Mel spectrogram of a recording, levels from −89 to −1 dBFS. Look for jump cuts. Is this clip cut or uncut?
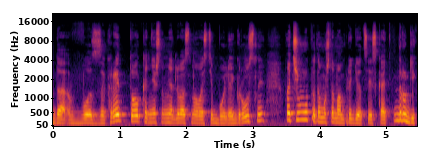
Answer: uncut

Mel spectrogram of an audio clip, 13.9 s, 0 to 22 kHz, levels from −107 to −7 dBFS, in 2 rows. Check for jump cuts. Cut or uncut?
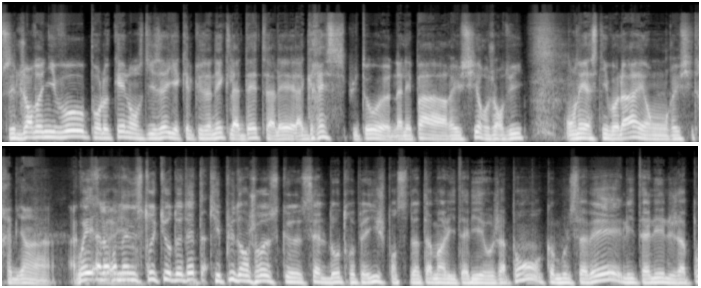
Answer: cut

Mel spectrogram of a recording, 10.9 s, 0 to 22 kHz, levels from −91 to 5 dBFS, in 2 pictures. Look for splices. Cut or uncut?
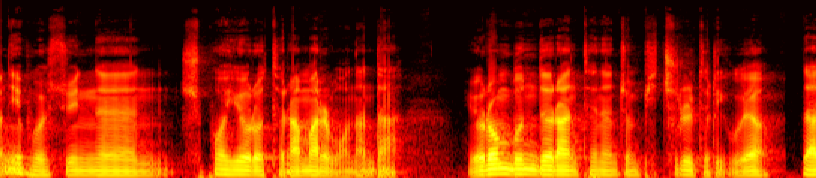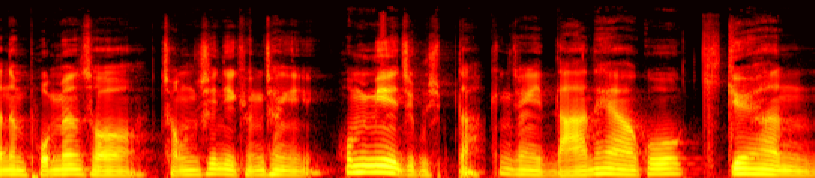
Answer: uncut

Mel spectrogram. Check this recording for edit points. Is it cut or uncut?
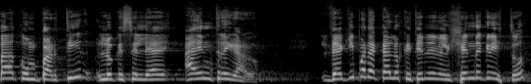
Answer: cut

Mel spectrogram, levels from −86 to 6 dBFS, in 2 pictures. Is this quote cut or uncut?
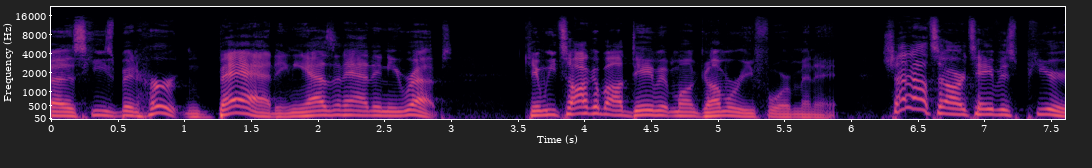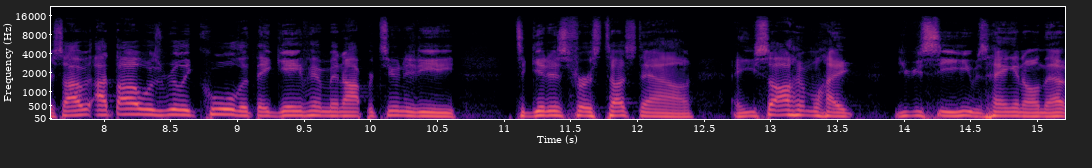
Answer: uncut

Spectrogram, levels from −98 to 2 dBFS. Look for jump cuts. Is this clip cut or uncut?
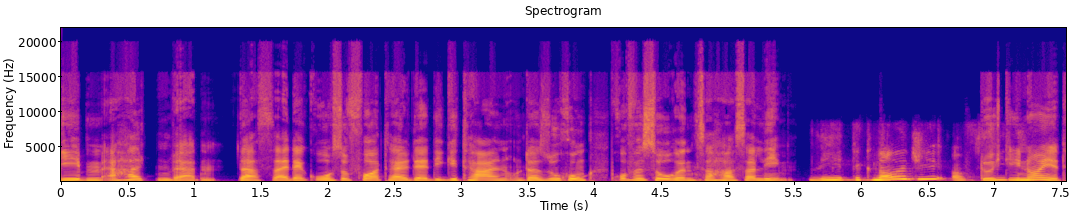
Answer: cut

